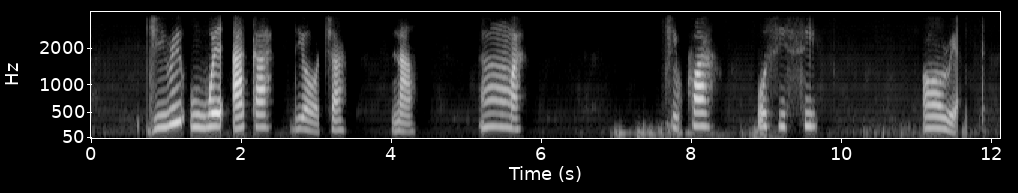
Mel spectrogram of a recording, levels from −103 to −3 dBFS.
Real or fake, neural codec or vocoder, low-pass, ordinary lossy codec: fake; codec, 16 kHz, 2 kbps, X-Codec, WavLM features, trained on Multilingual LibriSpeech; 3.6 kHz; none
